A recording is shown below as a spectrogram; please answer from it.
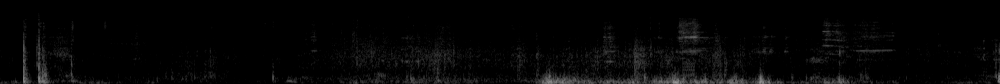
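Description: Quiet handling sounds of hot-gluing feathers into a wooden block: a few sharp clicks early, then a longer patch of rubbing and scraping with small clicks in the second half as the hot glue gun is worked and the block and cardboard shift.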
